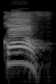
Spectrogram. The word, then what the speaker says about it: Qaf: Then Al-Harfan al-Lahwiyan, Qaf and Kaf, will be pronounced with the raising of the back end of the tongue and touching the soft palate. And difference between Qaf and Kaf, we told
